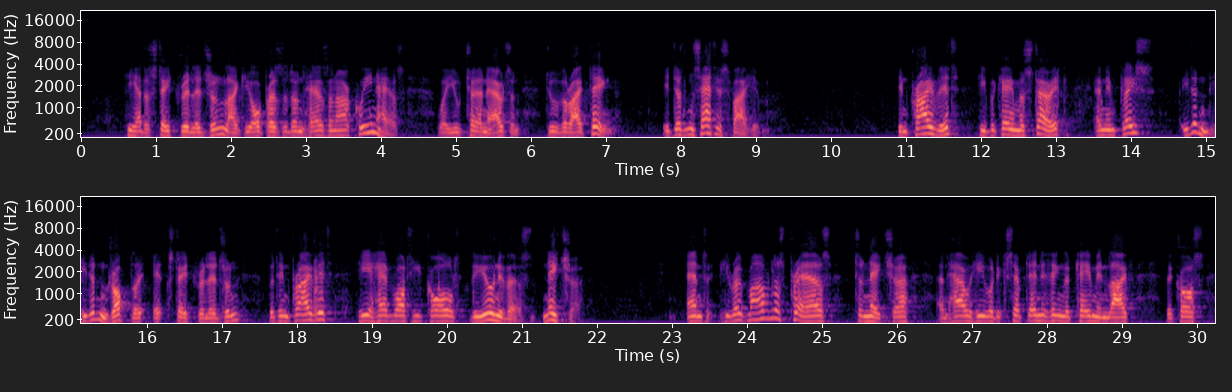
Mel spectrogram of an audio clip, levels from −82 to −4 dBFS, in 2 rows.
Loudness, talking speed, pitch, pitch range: -30 LUFS, 145 wpm, 150 Hz, 125-165 Hz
